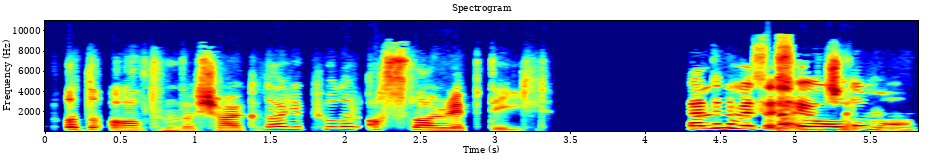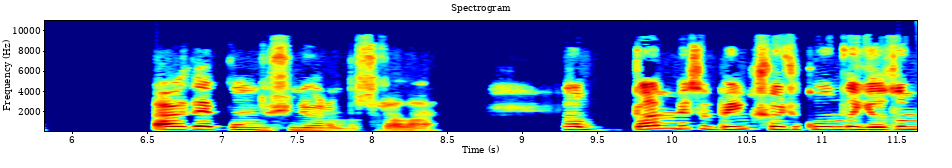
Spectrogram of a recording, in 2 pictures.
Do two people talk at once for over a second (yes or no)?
no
